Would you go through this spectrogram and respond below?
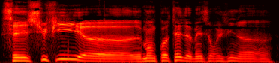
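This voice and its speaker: A man giving a rambling, argumentative opinion monologue, speaking directly to his listeners in an indignant way and halting to search for words. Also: medium pitch, lively intonation, sharp tone, dry recording, clean studio sound. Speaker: amateur video commentator. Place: quiet spot outdoors.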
